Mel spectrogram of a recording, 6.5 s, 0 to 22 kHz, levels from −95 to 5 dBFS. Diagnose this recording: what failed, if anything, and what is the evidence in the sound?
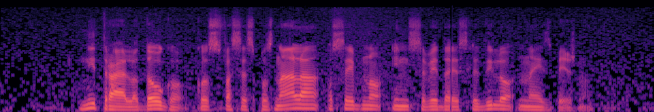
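Overdone noise removal runs through the whole speech clip, at the call-processing stage. The background has been pulled down, with twinkling specks where isolated frequency bands flicker on and off. The suppressor was set too aggressively: any band close to its noise estimate was cut hard, and the quieter low-level parts of the voice fell below that line and were removed along with the noise.

A corrupt frame muted at 4.50 to 4.52 s points to a codec or storage fault. A hole of about 22 ms opens abruptly in the speech, with no fade, and the sound resumes on schedule afterwards. The decoder rejected damaged compressed data and the player substituted silence for it. The length fits a short run of small codec frames rather than a network delay. Because the gap is filled rather than skipped, the timing of the speech is unchanged.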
